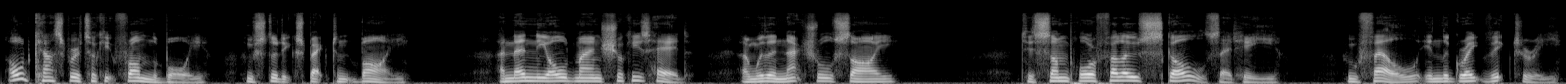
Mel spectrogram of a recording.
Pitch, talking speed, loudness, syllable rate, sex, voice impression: 130 Hz, 140 wpm, -18 LUFS, 3.8 syllables/s, male, masculine, middle-aged, tensed, powerful, bright, clear, slightly raspy, intellectual, mature, friendly, wild, lively, strict, slightly intense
